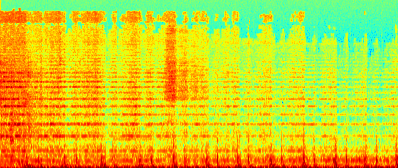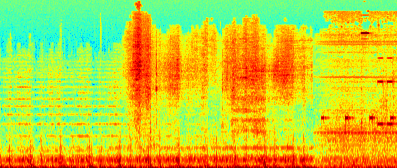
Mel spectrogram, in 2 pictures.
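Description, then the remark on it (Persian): A low, throbbing heartbeat pulses steadily under a deep droning hum, with faint high tones drifting in near the end; no one speaks. “ضربان قلب داره سری بالا میره.”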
